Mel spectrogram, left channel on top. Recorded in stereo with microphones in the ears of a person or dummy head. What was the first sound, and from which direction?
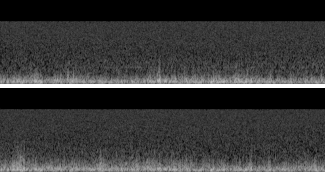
Only background noise.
